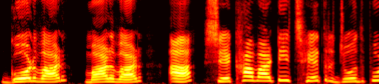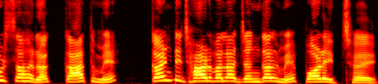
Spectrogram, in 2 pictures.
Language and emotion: Maithili, neutral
